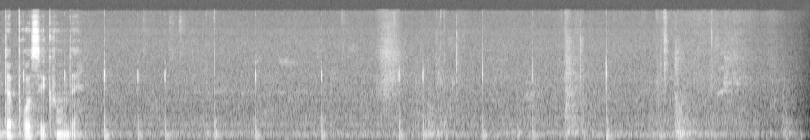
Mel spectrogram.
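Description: A pen taps and scratches softly on a writing surface.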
